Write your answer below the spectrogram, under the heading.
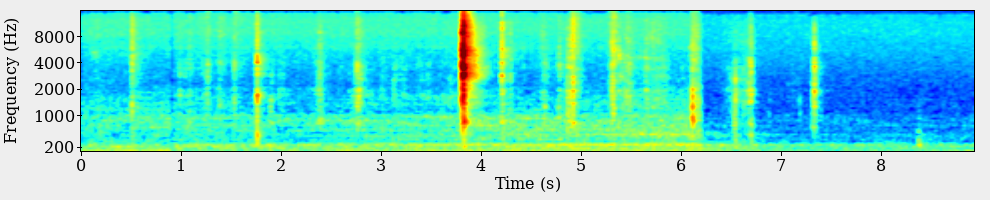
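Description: Paper sticker sheets and a small cardboard box handled and opened by hand: light rustles and taps, one sharp click about four seconds in as the box lid is worked open, and a low rumble of handling noise in the second half.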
